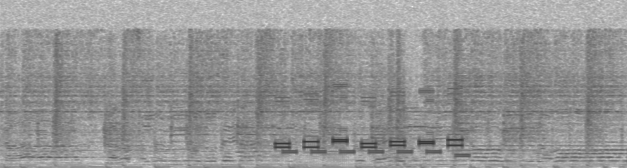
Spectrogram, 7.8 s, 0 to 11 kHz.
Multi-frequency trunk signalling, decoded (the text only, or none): 2402568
